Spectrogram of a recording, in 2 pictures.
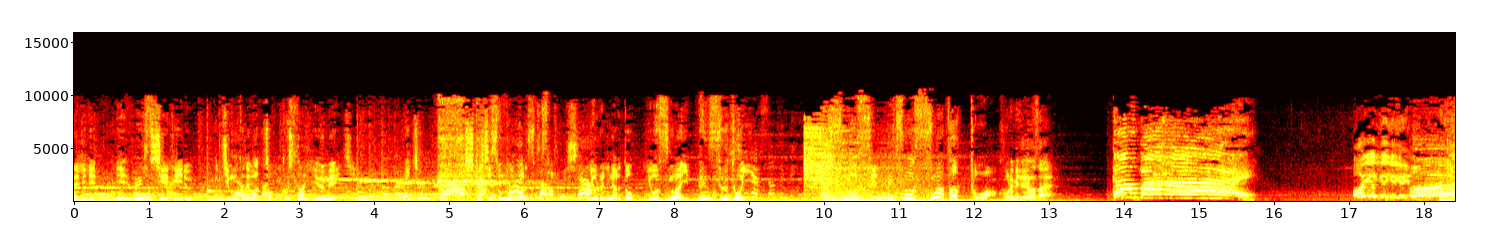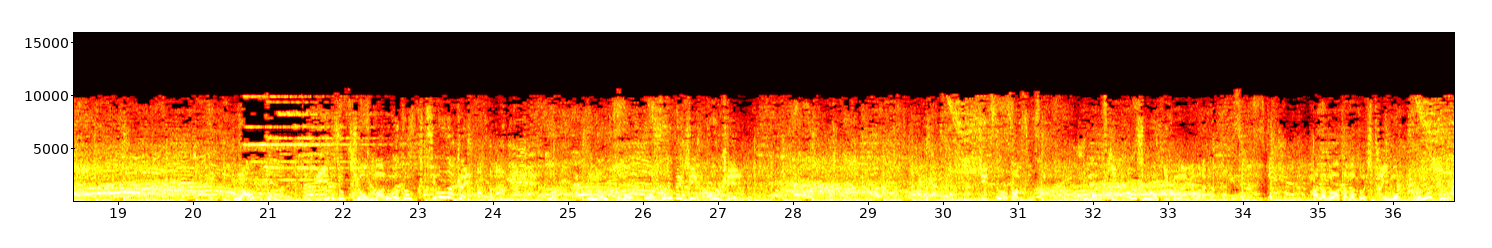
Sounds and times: Music: 0.0 - 14.4, 18.2 - 36.8.

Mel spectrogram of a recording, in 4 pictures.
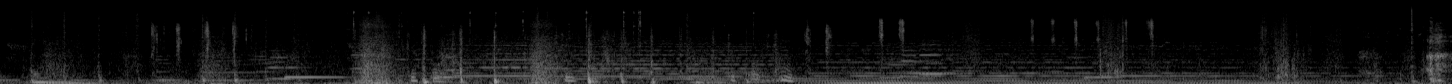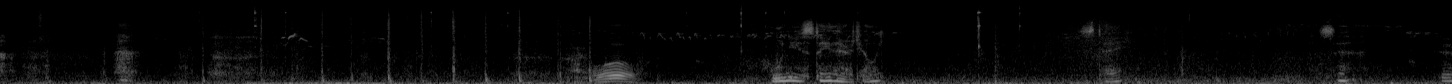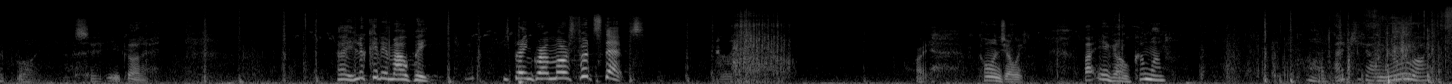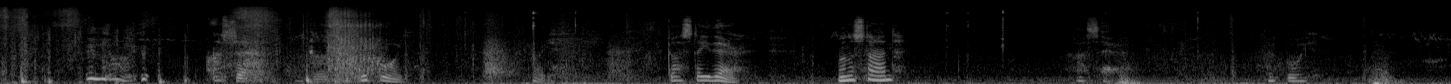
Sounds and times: Clip-clop: 0.0 - 8.2, 16.4 - 21.8, 30.5 - 34.4, 41.0 - 45.6
Speech: 34.1 - 35.5, 42.1 - 43.4.

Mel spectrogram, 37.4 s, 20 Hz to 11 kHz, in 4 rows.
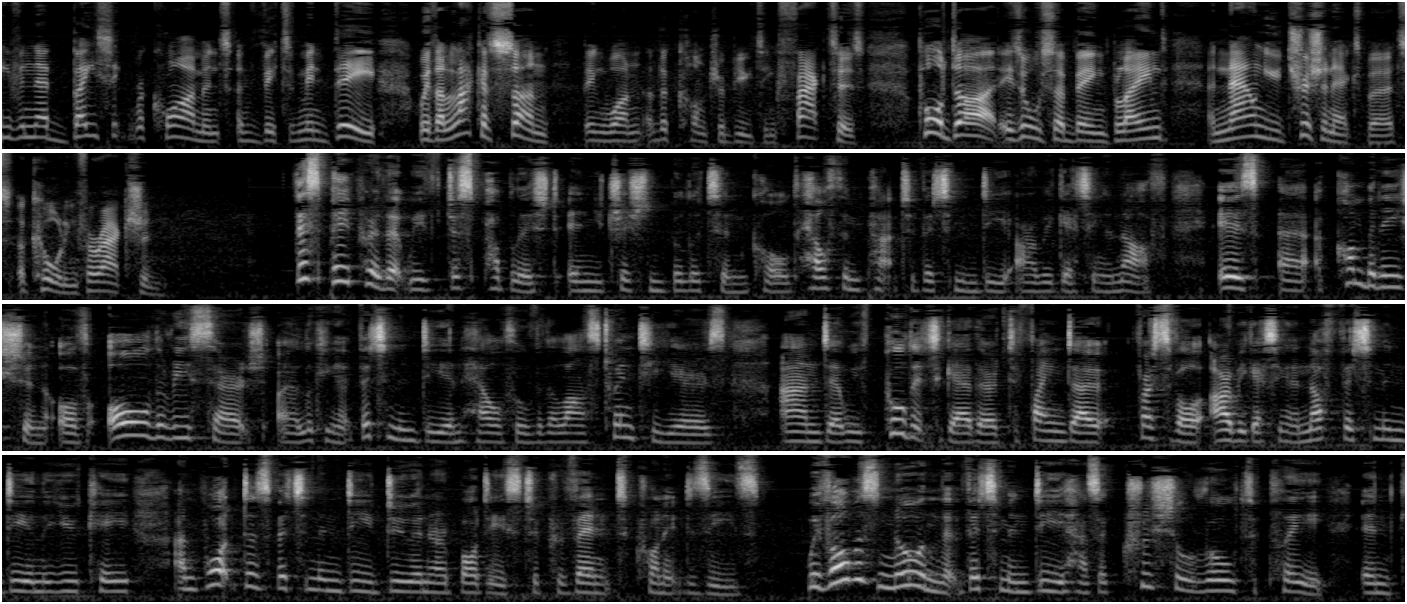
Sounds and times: Male speech, man speaking: 0.0 - 10.5.

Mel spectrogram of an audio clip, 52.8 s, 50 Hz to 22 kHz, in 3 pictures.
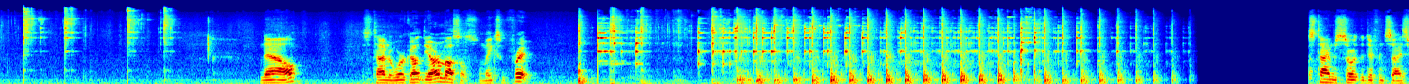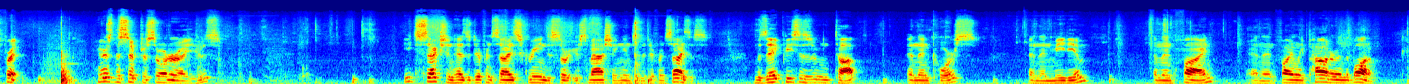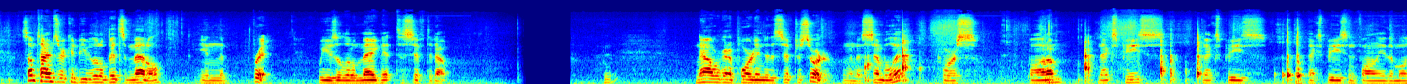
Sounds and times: Speech: 3.2 - 3.8, 4.5 - 6.7, 16.4 - 18.0, 18.8 - 20.4, 22.7 - 26.5, 27.1 - 28.4, 29.0 - 29.9, 30.5 - 31.3, 32.0 - 34.9, 35.5 - 40.9, 43.9 - 47.5, 48.1 - 52.8.

